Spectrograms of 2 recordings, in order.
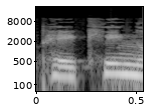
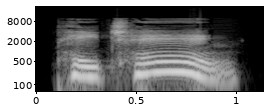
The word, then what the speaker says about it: Peking: i was in poughkeepsie they don't call it peking over there he said it sounded pay chang i know i said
